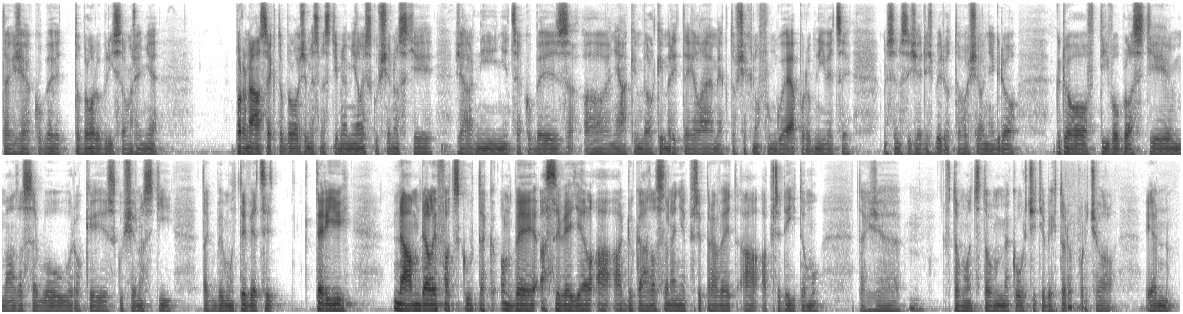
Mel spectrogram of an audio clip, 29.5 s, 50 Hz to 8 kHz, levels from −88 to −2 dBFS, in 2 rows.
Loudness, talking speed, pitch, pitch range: -25 LUFS, 175 wpm, 90 Hz, 90-100 Hz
